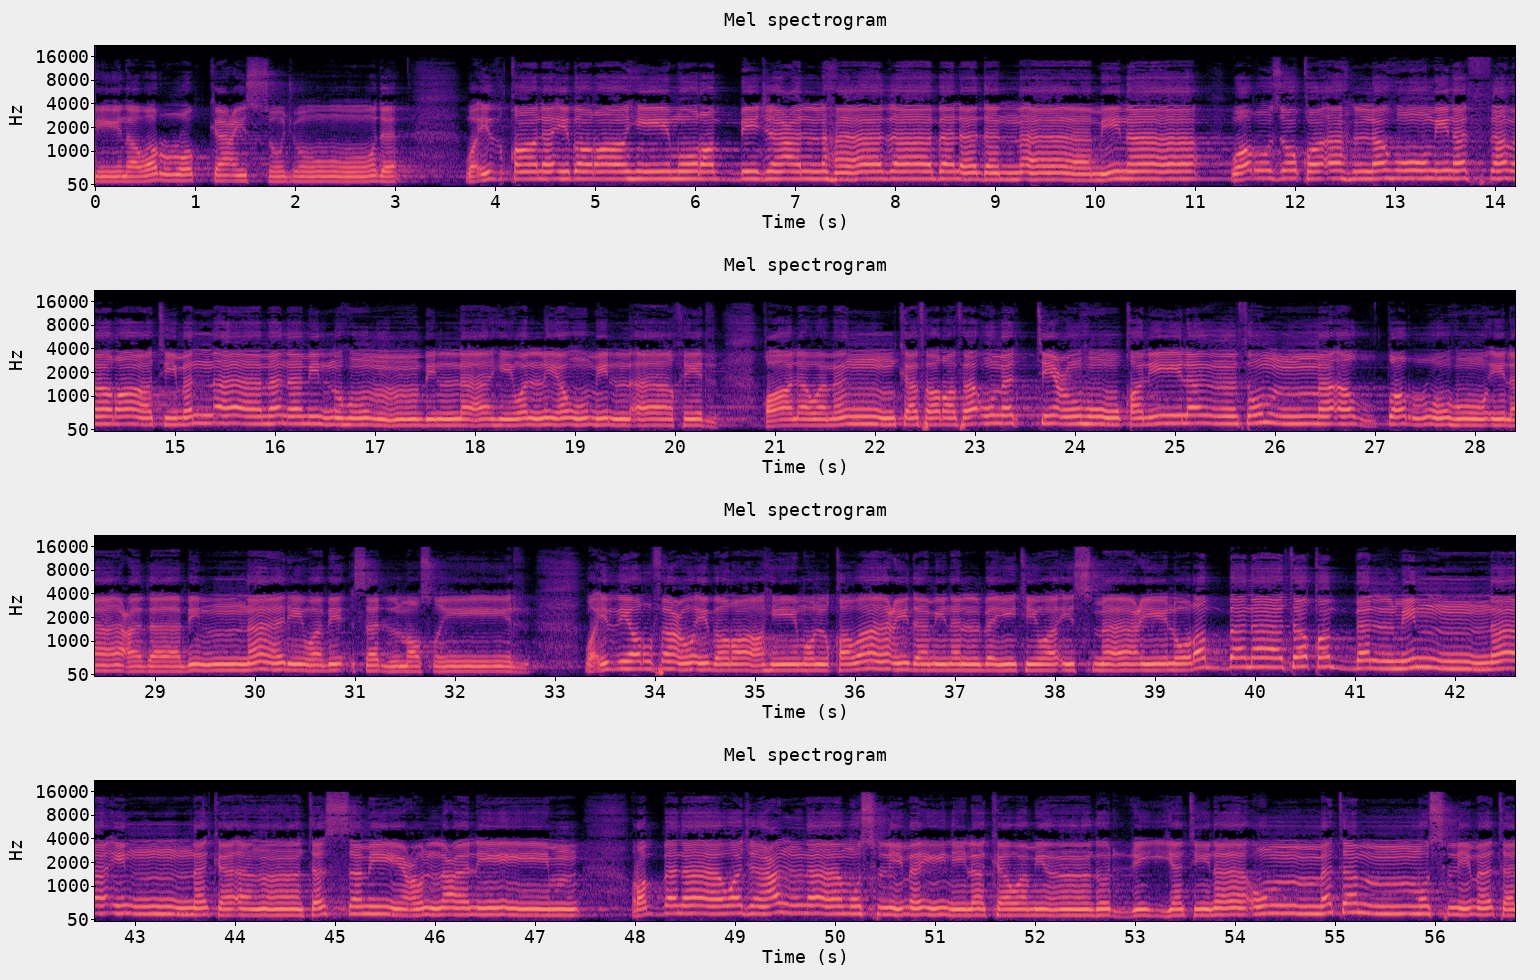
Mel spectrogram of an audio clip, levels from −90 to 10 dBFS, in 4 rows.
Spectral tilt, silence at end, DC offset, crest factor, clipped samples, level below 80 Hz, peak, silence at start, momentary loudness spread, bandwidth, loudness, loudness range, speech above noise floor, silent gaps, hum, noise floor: -5.5 dB/octave; 0 s; under 0.1%; 12 dB; under 0.1%; -62 dBFS; -6 dBFS; 0 s; 5 LU; 16 kHz; -18 LUFS; 2 LU; 24 dB; none; none; -42 dBFS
